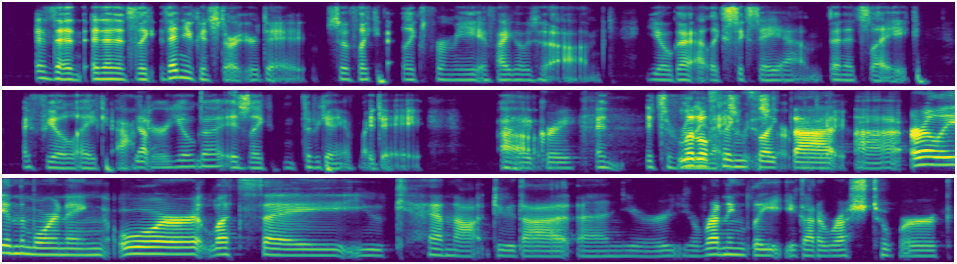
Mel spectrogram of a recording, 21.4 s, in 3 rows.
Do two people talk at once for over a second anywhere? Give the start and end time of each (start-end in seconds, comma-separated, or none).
12.2-13.4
